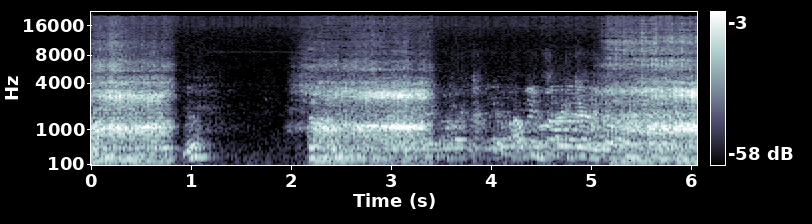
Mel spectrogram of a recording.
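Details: Heavy snoring from a sleeping person: loud, harsh, rattling snores in long bursts with brief silent gaps between breaths.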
